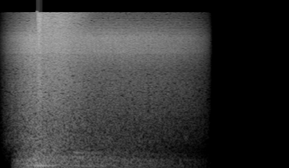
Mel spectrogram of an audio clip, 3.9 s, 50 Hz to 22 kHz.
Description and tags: Electro Hit 01
I made this sound with Sound Forge Audition Studio and Reaper. This is one of four sounds which you can use as Lightning Spell or anything with electricity in your game.
electric, impact, mage, spell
